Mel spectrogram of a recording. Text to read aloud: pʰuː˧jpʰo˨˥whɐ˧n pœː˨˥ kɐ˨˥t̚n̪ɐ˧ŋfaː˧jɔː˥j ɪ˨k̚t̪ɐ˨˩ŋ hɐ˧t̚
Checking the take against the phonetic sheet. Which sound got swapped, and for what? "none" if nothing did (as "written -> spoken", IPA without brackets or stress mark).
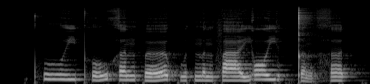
k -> kʷ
